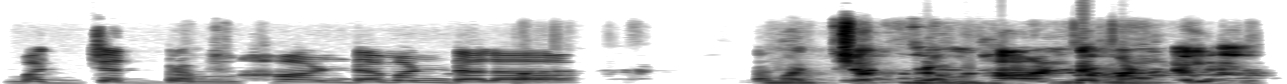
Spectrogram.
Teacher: emphasis will not be on capital the or capital bha for the ones that are before. The emphasis is on hma, not the bha.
